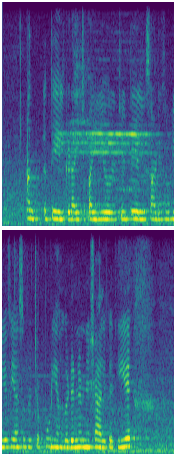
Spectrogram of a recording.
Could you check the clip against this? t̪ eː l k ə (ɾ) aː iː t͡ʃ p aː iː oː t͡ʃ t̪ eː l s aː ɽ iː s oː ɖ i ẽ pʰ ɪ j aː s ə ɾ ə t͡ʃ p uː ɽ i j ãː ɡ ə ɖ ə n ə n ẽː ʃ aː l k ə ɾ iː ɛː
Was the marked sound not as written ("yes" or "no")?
yes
